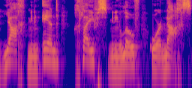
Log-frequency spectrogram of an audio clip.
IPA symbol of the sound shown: x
